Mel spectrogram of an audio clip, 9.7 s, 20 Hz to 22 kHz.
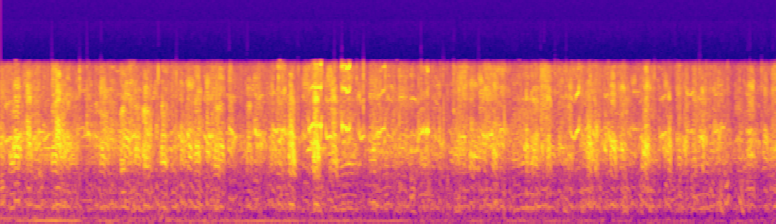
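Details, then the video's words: Young ducks and hundreds of other ducks and geese in a morning rush, quacking in a constant overlapping chorus with bursts of louder calls and a low rumble beneath. "Young Ducks Not In A Rush... 700+ Ducks & Geese Morning Rush"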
